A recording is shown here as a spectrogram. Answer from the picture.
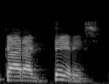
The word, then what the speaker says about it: caracteres: A propósito, insistimos en que el plural de carácter es caracteres y no caracteres, como a veces también escuchamos y vemos por ahí.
